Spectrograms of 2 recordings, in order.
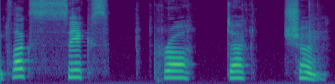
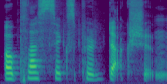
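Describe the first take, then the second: First: Plus Six Production said slowly and carefully; slow corrected name. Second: Said in the usual way. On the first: Real, not acted. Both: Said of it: "excuse me".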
